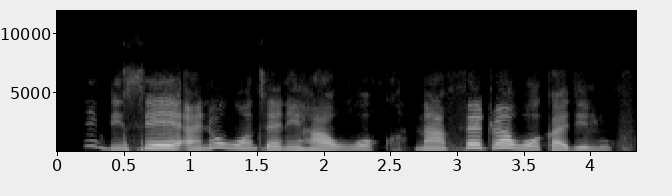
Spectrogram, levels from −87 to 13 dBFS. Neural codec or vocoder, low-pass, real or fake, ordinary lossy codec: codec, 16 kHz, 8 kbps, FunCodec, trained on Chinese and English, 25 frames a second; 7.2 kHz; fake; Opus, 24 kbps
